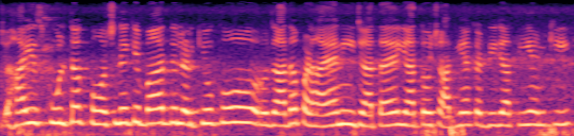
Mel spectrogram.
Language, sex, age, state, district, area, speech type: Urdu, female, 30-45, Delhi, East Delhi, rural, spontaneous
